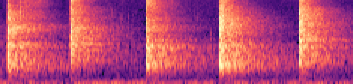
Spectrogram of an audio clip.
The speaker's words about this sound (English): Where's the clap? Cue the clap. There's a clap.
